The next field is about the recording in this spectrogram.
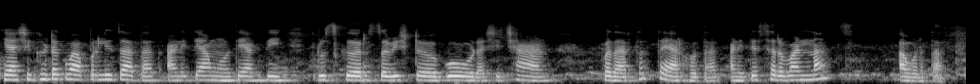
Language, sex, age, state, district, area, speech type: Marathi, female, 45-60, Maharashtra, Osmanabad, rural, spontaneous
